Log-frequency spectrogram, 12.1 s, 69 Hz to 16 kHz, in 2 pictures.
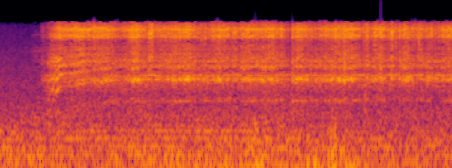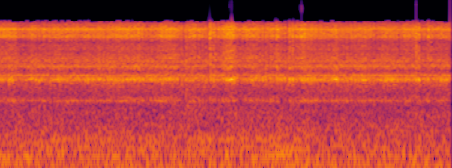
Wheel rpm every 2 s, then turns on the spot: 70, 160, 160, 160, 160, 160.
none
